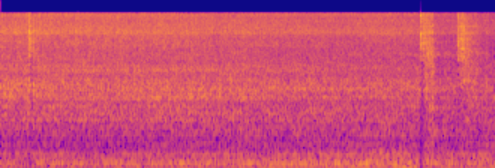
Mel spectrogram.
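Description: Kitchen exhaust fan running: a steady, loud electric motor hum with a rushing hiss. Two brief metallic scrapes near the end.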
